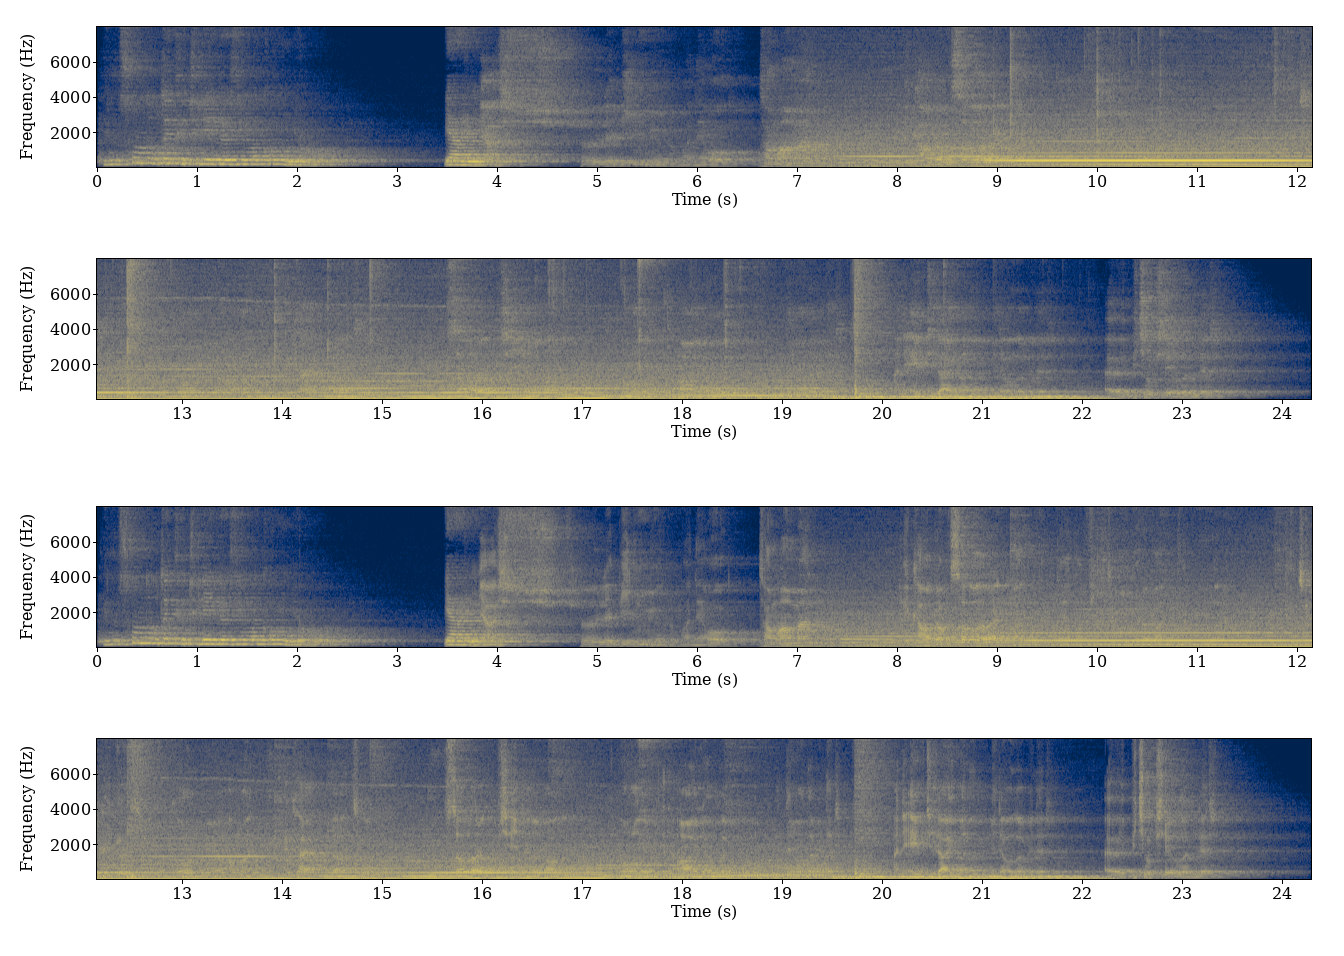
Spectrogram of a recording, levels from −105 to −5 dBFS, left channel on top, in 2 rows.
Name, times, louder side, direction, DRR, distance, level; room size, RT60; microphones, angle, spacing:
voice 1, 0.1-2.3 3.5-3.9, equal, 30° right, -4 dB, 1.0 m, -26 dB
voice 2, 3.8-6.3 6.6-7.3 8.0-11.3 11.9-15.0 15.4-17.0 17.3-19.6 20.1-21.6 22.2-23.4, right 2 dB, 70° right, 1 dB, 0.8 m, -34 dB
sound 1, 6.6-19.4, left 5 dB, 85° left, 1.0 m, -23 dB
sound 2, 6.9-19.6, left 2 dB, 65° left, 1.4 m, -38 dB
sound 3, 7.4-22.2, left 1 dB, 35° left, 0.7 m, -30 dB
7.7 x 4.6 x 4.3 m, 2.3 s
head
